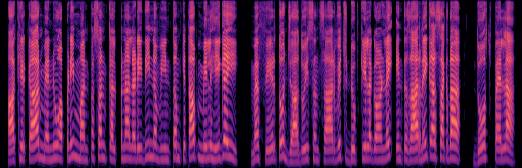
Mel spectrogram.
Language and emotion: Punjabi, happy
